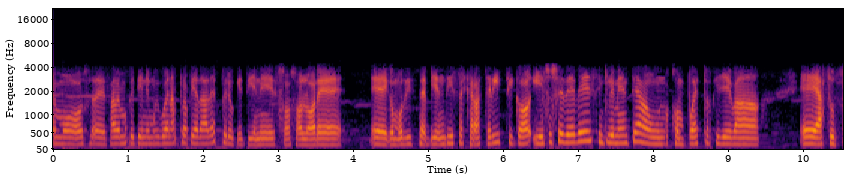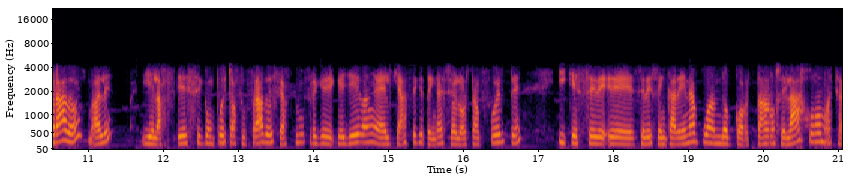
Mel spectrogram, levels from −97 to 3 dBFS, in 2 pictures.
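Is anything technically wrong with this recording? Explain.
Yes. There is a single sharp click at 5.17 s. It sounds like dropped samples. The click is brief and isolated, and no sound seems to be missing around it. The likely cause is that a couple of samples went missing from the stream, a gap far shorter than a millisecond. The waveform then jumps straight from one value to a later one. That sudden step is the click. In a spectrogram it would show as a thin vertical line.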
